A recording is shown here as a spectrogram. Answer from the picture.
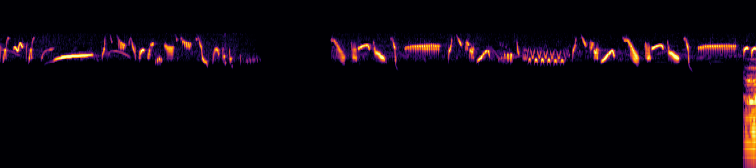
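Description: Songbird song: a quick, varied run of high chirps, rapid trills and slurred whistles, breaking off for under a second a little before the middle and then resuming.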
